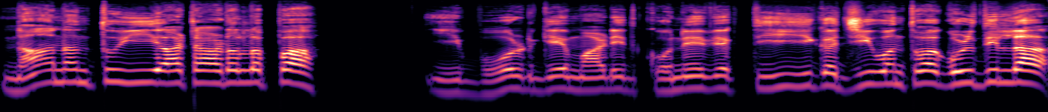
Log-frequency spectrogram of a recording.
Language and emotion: Kannada, fearful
